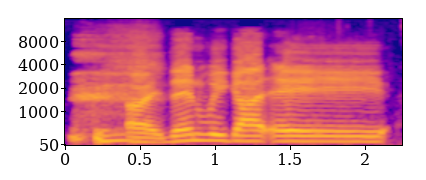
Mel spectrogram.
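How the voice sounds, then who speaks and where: A man co-hosting a podcast, reading out live chat messages in an animated, informal way. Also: on the high side, slow pace. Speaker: podcast co-host.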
